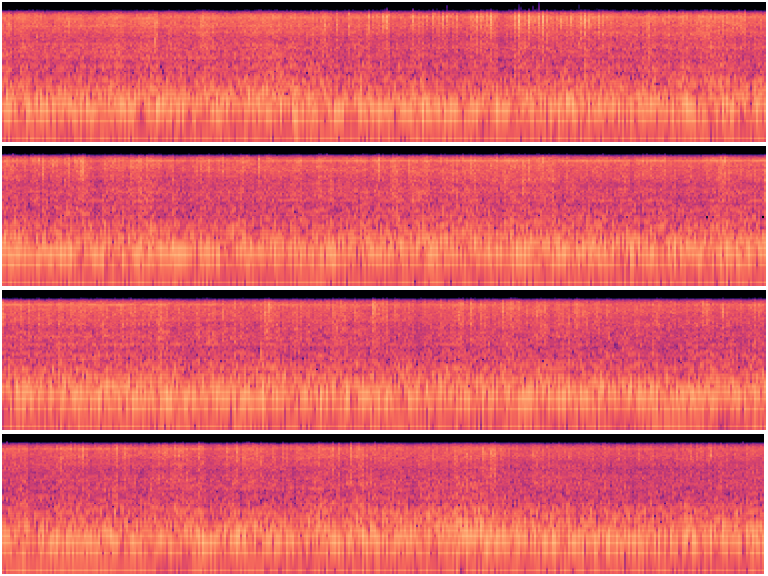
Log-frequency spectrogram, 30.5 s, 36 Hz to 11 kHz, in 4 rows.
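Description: Steady cabin noise inside an Embraer ERJ-145 regional jet taxiing, with its Rolls-Royce AE 3007 turbofans at idle: an even low rumble with a constant low hum and no rise in power.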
